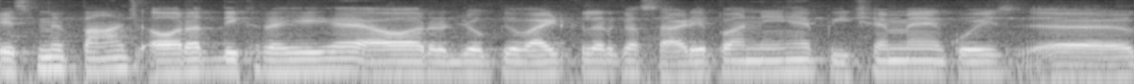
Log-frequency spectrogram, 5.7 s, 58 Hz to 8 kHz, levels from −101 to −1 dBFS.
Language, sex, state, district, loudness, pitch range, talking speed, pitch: Hindi, male, Bihar, Patna, -16 LUFS, 110-125 Hz, 220 wpm, 115 Hz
